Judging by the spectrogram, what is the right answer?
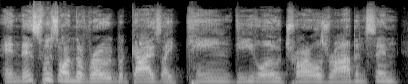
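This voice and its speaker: A man's voice: on the high side, a little slow. A middle-aged man with a Philadelphia accent, co-hosting a podcast in casual, rambling chat full of restarts. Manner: rambling, storytelling with frequent restarts and fillers. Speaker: podcast co-host.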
